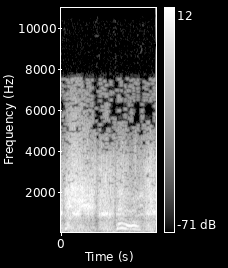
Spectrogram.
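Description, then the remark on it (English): A man's voice growls out a gruff, rasping, loud imitation of the MGM lion's roar in two rough bursts with a brief catch between them. “that's the MGM lion.”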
